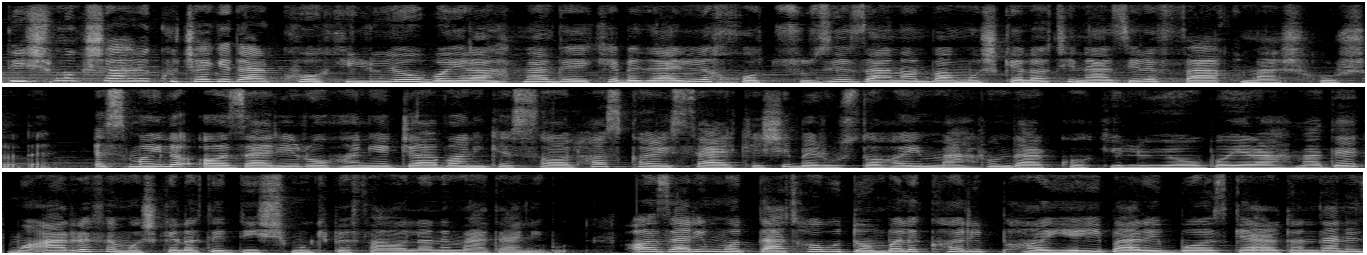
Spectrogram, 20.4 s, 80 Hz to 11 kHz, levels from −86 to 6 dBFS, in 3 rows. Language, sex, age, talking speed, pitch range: Persian, female, 30-49, 145 wpm, 210-245 Hz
